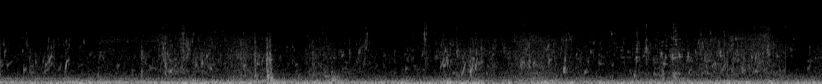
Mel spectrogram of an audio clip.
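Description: Wind buffeting the microphone over small waves lapping and splashing against a kayak hull, with scattered light ticks and splashes.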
